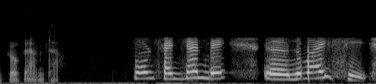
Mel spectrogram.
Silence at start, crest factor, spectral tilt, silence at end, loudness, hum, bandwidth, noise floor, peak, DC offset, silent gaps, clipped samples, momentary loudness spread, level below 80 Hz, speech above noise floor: 0.1 s; 18 dB; -6 dB/octave; 0 s; -25 LUFS; none; 6.4 kHz; -46 dBFS; -6 dBFS; under 0.1%; none; under 0.1%; 15 LU; -56 dBFS; 21 dB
